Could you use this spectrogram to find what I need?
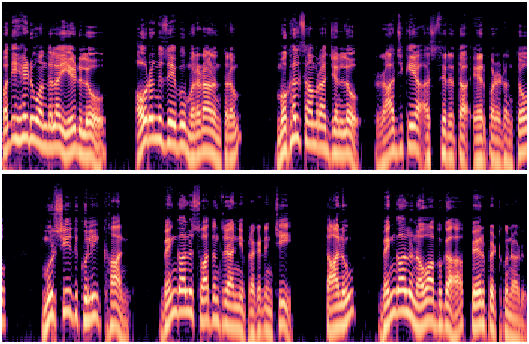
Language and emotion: Telugu, neutral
